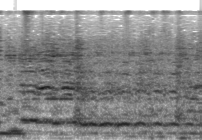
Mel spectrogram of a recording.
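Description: Music with a voice singing one long held note that wavers slightly in pitch.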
